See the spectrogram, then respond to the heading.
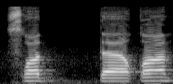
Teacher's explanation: صاد اور قاف دونوں کو پر پڑھیں گے، اور دال کے اوپر تشدید ہے، اس لیے دال کو سختی کے ساتھ پڑھیں گے۔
